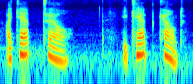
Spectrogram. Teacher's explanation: the not part is difficult to hear but the vowel ah is very clear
